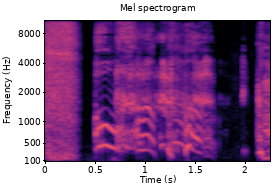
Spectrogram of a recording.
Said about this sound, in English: Oh, now am I coughing? It went through the phone. There was so much dust.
